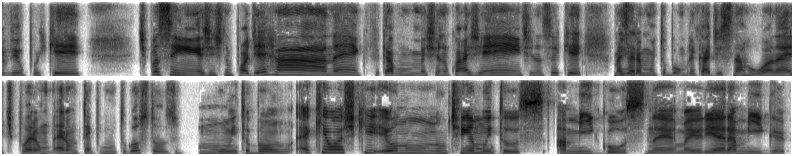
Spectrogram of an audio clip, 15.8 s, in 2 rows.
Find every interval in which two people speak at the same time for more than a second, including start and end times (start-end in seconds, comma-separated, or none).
none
